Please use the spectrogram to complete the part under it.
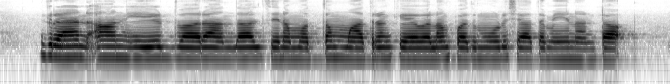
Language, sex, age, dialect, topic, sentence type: Telugu, female, 25-30, Southern, banking, statement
